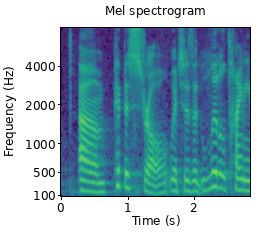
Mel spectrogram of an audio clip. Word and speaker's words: pipistrelle: And then the eastern pips-- I'm gonna say it wrong, pipstrelle. Pipistrelle, which is a little tiny bat that likes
